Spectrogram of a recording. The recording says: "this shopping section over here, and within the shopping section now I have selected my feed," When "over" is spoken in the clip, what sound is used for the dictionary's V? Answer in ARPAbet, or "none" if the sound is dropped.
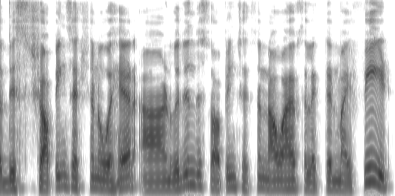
V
